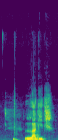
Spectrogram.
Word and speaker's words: luggage: the same applies here where you have letter a the sound here is e luggage luggage so right here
